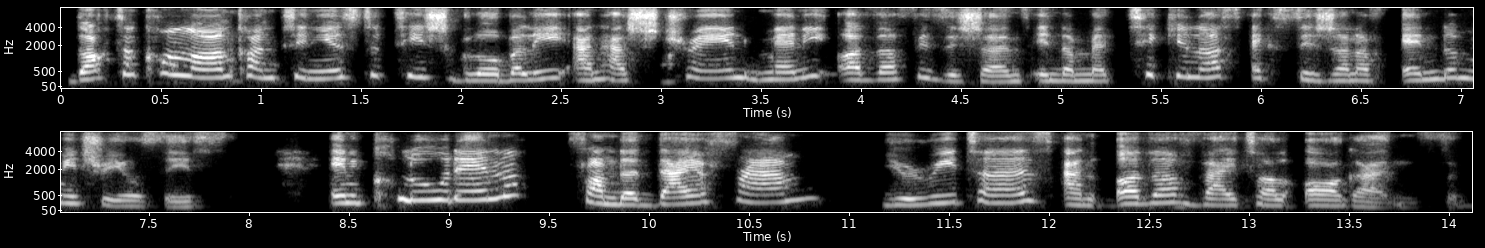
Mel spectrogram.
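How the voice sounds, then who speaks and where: Female host, slightly husky, dry close sound, measured formal delivery. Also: a little high, animated, a bit bright, no room sound. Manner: reads a prepared introduction, measured. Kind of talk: formal guest introduction.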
